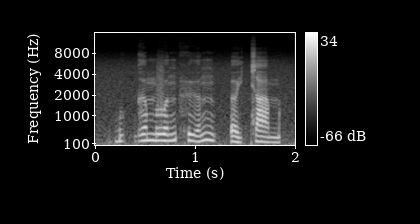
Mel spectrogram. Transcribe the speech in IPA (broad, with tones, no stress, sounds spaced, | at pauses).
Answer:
ɓ u˨˩ k̚ ɣ ə˧ m v ə˧˥ ŋ h ɨ˨˩˦ ə̯ ŋ ə˨˩ k̚ ʔ ə˨˩˨ j c a˨˩ m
